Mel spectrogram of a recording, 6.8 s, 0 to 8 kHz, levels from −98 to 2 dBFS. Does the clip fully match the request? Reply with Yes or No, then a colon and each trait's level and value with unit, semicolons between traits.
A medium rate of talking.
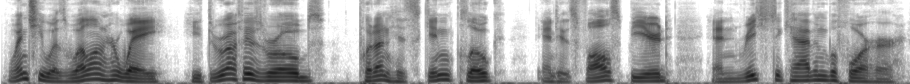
No: fast, 235 wpm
